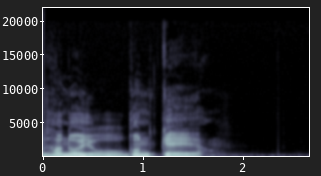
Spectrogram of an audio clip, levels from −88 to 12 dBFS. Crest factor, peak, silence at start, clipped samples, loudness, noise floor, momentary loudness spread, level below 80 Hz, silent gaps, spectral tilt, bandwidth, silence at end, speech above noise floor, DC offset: 16 dB; 0 dBFS; 0 s; under 0.1%; -16 LUFS; -51 dBFS; 10 LU; -40 dBFS; none; -8 dB/octave; 9.8 kHz; 1.05 s; 36 dB; under 0.1%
